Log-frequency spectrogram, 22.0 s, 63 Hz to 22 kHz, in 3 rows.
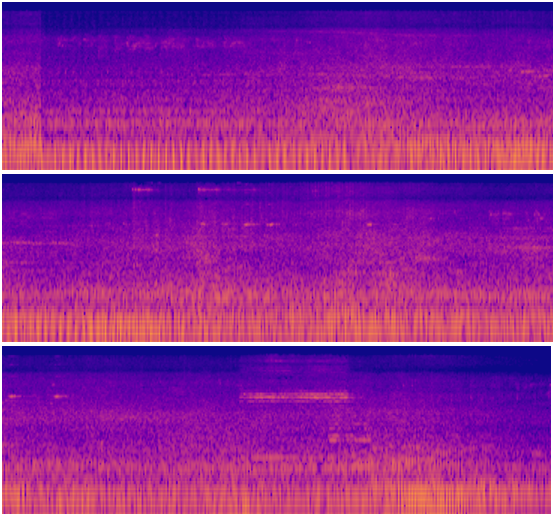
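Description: Honda Future 125's single-cylinder four-stroke engine idling with a steady low chug. A short high-pitched tone sounds briefly near the end.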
